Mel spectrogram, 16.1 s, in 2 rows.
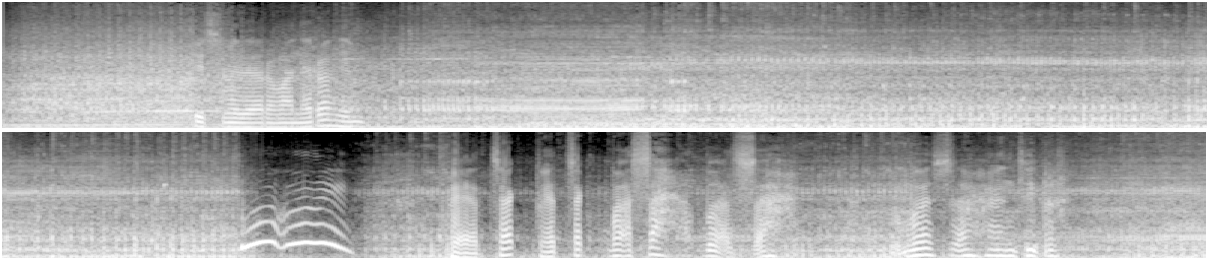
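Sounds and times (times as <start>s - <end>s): motorcycle engine running: 0.0s - 16.0s
person whooping: 9.6s - 10.4s.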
